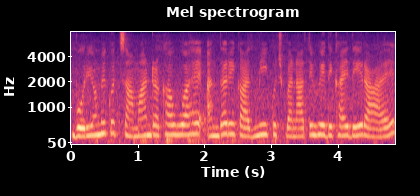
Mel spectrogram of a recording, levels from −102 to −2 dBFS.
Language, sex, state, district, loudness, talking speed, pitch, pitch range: Hindi, female, Bihar, Gopalganj, -16 LUFS, 235 wpm, 255 Hz, 230-265 Hz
